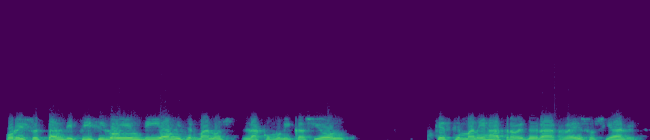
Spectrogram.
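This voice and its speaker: A male pastor teaches his congregation, telling lively anecdotes and putting on the voices of the people in them. His voice sits a little high for a man. The sound is thin and tinny, as if carried over a phone line. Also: a little fast. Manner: animated storyteller, acts out quoted voices. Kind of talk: sermon-style teaching.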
